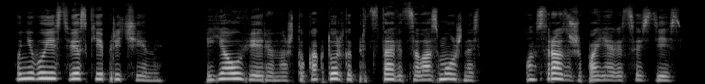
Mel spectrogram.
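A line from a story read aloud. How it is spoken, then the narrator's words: Calm remark. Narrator (Russian): спокойно заметила экономка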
